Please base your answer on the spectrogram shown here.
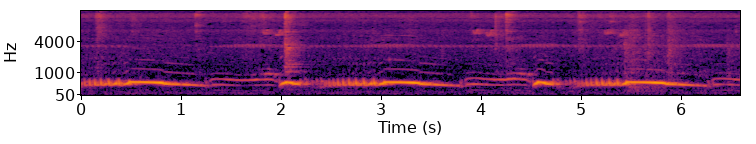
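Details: Eurasian collared dove calling to provoke an opposing bird: evenly repeated three-part coos, a purring swell sliding down, then a level double-toned note, cycling about every two and a half seconds.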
